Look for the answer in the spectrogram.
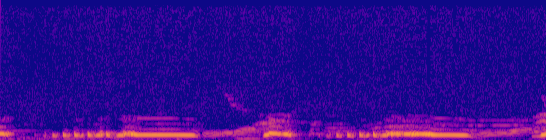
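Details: Indonesian kept lutino Barbary dove cooing steadily: each phrase opens with a quick rising note, rolls through pulsing throaty beats and settles into a long flat hum, twice in quick succession.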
